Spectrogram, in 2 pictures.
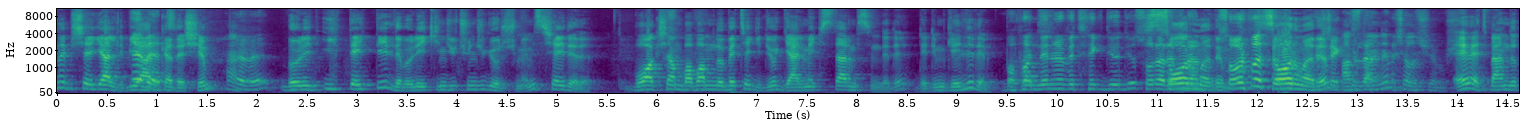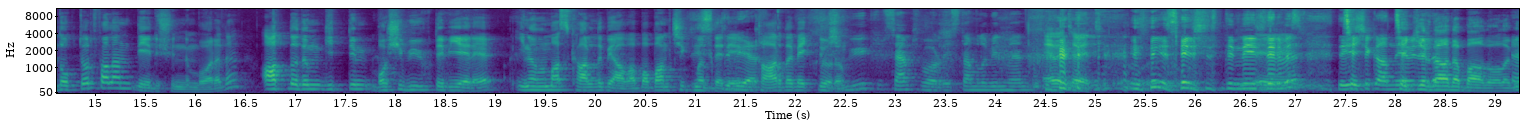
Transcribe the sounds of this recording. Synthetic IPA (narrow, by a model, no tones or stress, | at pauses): ɯnabiʃejɟælʲd̪ibiaɾkʰad̪aʃɯmɛvɛbø̞jlʲɛilʲc̚d̪ejt̪̚d̪iːlʲd̪ɛbø̞jlʲɛicʰind͡ʒiyt͡ʃʰynd͡ʒyɟøɾyʃme̞miz̥ʃe̞jd̪e̞d̪ɪ̰ | buakʃambabamnø̞bet̪ʰɛɟid̪ijo̞ɟælʲmɛci̥st̪ʰæɾmisind̪e̞̰d̪ɪd̪e̞d̪imɟe̞lʲiɾḭmbafanɛnnøbet̪ʰinɛɟid̪ijod̪ijososɾaɾoɾmad̪ɯsmoɾmaso̞ɾmad̪ɯʃɛlʲd̪t͡ʃʰalˠɯʃɯjomʃɛvɛt̪bænd̪ɛd̪o̞k̚t̪ʰo̞ɾfalˠand̪ijɛd̪yʃynd̪y̰mbua̰ɾa̰d̪a | at̪lˠad̪ɯmɟit̪ːimbaʃɯbyjycʲt̪ɛbije̞ɾɛ | inanɯmazkʰaɾlˠɯbiavababamt͡ʃʰɯkmad̪ɯd̪eekʰaːɾɯd̪abɛclʲijo̞ɾumbyjyc̚sæmt̪buoɾad̪aist̪ʰanbulˠabilʲmijænevɛt̪evɛt̪ | ʃd̪inːʲejilʲe̞ɾimiz̥d̪et͡ʃikanːˠajt͡ʃeabicʰiɾd̪aːd̪abaːlˠɯo̞lˠabi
